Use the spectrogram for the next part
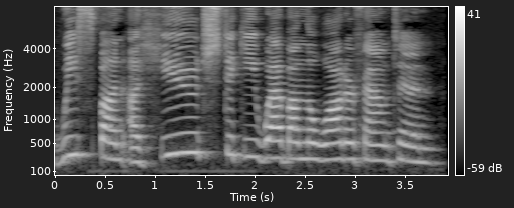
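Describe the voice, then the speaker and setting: A woman's voice: high voice, fairly bright tone. A woman schoolteacher reading a children's book aloud, stepping in to explain and ask questions in a didactic way. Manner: didactic, pauses to question the young listeners. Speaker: elementary school teacher.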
